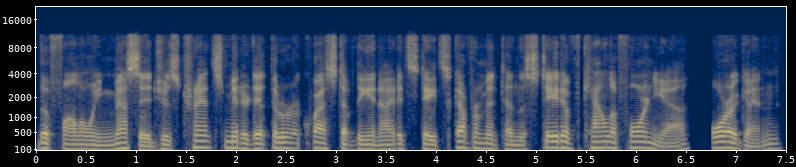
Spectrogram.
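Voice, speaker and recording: A man reading a scripted emergency broadcast announcement in a formal, measured way as the alert announcer. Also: fairly low pitch, darkish tone, no echo.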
